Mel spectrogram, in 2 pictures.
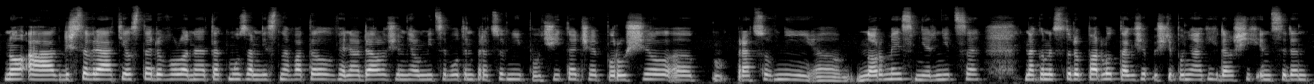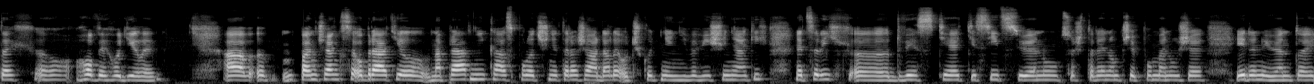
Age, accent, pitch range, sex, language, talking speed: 20-39, native, 200-230 Hz, female, Czech, 155 wpm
